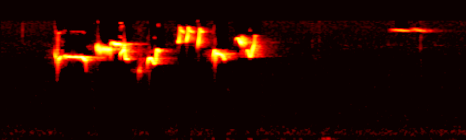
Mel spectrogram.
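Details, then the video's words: Blue-and-white flycatcher song: a clear whistled phrase of varied notes, some sliding down and some rising, delivered in about two seconds, then a faint high thin note after a pause. No other sounds. "큰유리새, 여러번 듣기, 곤충소리, 새소리"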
